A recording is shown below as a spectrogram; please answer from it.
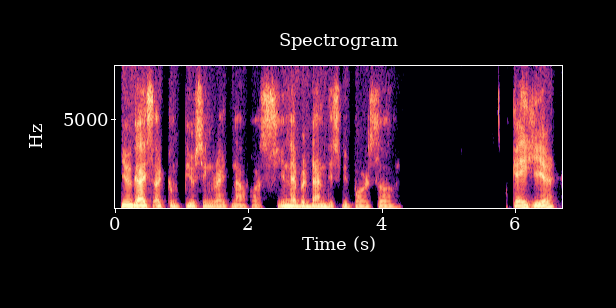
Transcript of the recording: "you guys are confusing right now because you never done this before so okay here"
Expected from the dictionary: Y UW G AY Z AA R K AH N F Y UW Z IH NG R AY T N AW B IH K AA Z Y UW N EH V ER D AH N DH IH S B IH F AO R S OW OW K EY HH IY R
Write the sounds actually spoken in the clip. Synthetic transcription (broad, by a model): Y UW G AY S AA R K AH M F Y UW S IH NG R AY T N AW K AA S Y UW N EH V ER D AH N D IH S B IH F AO R S OW OW K EY HH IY R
